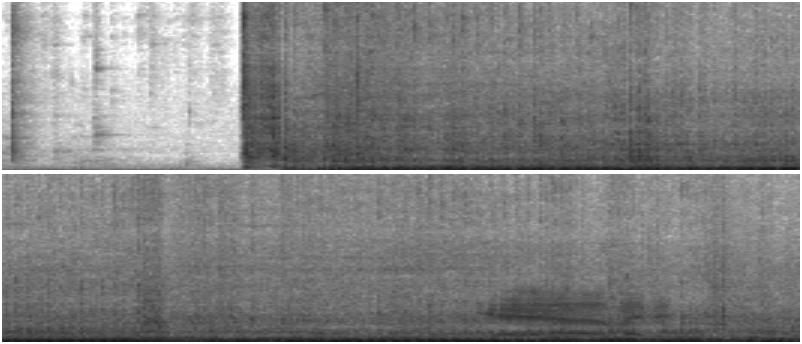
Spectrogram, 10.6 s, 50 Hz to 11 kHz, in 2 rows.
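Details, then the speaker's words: 20+ year old carbureted Harley-Davidson with fishtail mufflers removed, open pipes: quiet, then starter catches and V-twin barks into loud lumpy idle about three beats a second; healthy start. "Let's give him a little taste of it. Well, without the exhaust you want. We took the fishtails off, so let's fire"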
